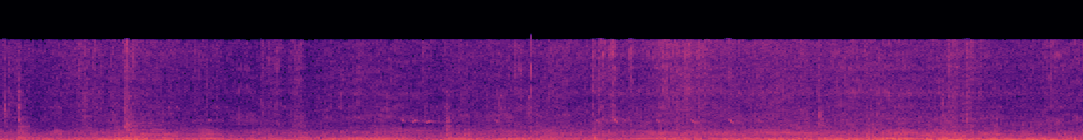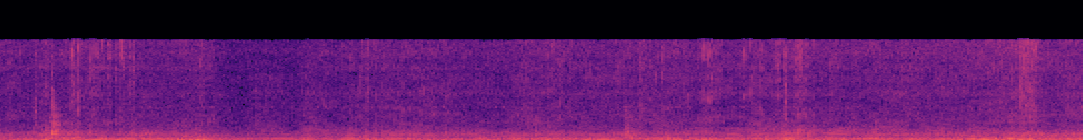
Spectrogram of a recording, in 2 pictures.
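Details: Many busy bees at a local bee box, producing a dense, steady droning hum with wavering low overtones that swell and fade slightly throughout, plus faint brief clicks and knocks.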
